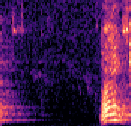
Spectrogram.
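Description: A dog gives a single short, sharp bark at the end of the clip, close and fairly loud, after a fading voice in a French animated series.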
